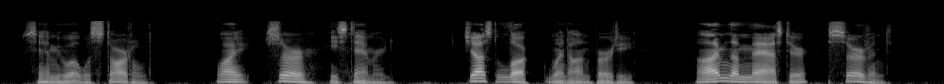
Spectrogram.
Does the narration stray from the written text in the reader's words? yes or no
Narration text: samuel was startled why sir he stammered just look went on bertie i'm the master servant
no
